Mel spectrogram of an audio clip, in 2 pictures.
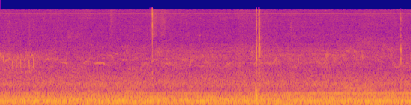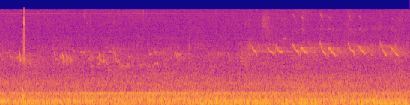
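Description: Outdoor ambience: a steady low rumble with a faint hum, a few sharp clicks, and a bird's quick run of high chirps near the end.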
